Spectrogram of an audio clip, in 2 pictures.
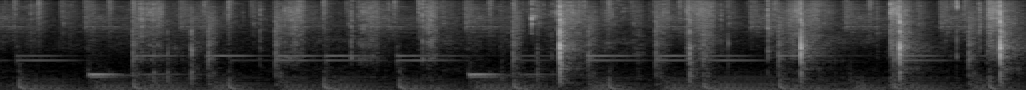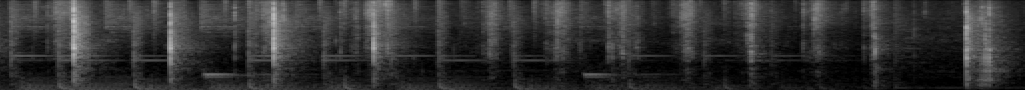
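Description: Half an onion chopped with a knife on a board, a rapid run of crisp, close taps in a steady rhythm with brief pauses, clear and alone.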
